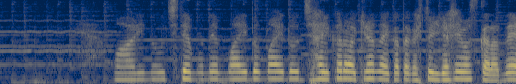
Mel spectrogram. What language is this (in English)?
Japanese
